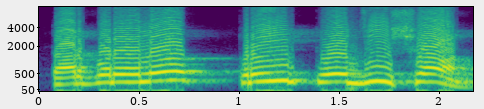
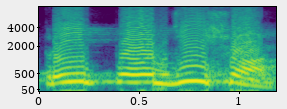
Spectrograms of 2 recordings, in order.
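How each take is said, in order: First: প্রিপোজিশন said slowly, not প্রিপারেশন; slow model pronunciation. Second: প্রিপোজিশন said slowly, clearly pi-po-ji-shon; careful correction of প্রিপোজিশন; corrected pronunciation. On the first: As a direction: stress the জি in প্রিপোজিশন. (প্রিপোজিশন ধীরে স্পষ্ট করে) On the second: (প্রিপোজিশন সংশোধিত স্পষ্ট উচ্চারণ) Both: Shown as a demonstration. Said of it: "প্রিপারেশন বলো না আবার".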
